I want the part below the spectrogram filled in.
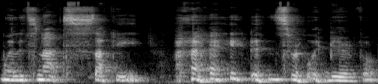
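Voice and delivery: teary, tearing-up voice, close to crying. Speaker telling listeners their life is beautiful, tearing up. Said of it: "I'm tearing up here".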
